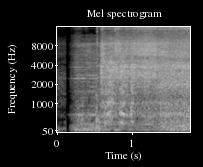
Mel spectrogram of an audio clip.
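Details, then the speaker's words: Toyota Vios after replacing a tilted, failed belt tensioner that had contacted its body (noise complaint from engine/exhaust area): engine cranks, catches and runs steady and even, no squeal, chirp or rubbing from the belt drive, with aircon on; normal running. "Ayan okay na. Wala ng ingay wala ng tunog."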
